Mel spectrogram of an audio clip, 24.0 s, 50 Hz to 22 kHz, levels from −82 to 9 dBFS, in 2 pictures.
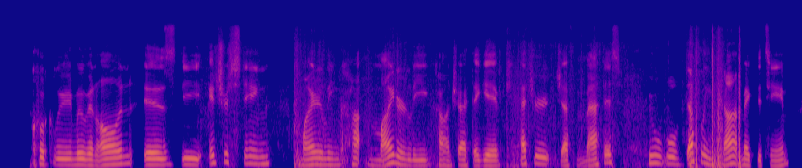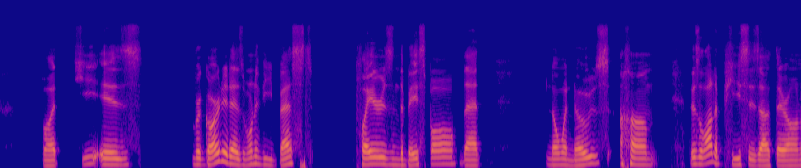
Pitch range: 125-150 Hz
